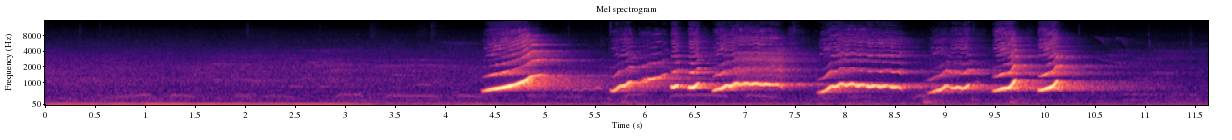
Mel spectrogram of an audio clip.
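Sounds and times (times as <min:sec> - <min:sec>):
captive white-handed gibbon whistled calls at a zoo: 0:04.4 - 0:10.7.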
